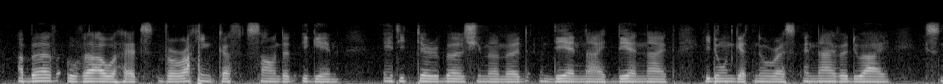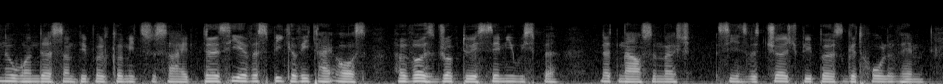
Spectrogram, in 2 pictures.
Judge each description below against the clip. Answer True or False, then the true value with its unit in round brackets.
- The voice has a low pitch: True (130 Hz)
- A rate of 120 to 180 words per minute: False (200 wpm)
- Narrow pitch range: True (1.4 semitones)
